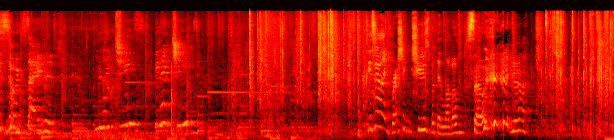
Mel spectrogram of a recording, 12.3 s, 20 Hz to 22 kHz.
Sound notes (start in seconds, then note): 4.4 cute music; 9.7 laughing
